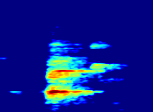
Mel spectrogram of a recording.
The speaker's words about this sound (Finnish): Sä, sä et kuule koiria mun ruudusta, okei? Okay? Mä kuulen ton kaiken.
